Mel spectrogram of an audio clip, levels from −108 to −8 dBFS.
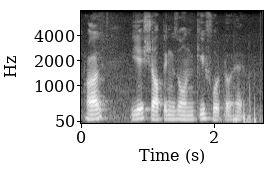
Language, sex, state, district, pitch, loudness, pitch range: Hindi, male, Madhya Pradesh, Bhopal, 110 Hz, -20 LUFS, 105-125 Hz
